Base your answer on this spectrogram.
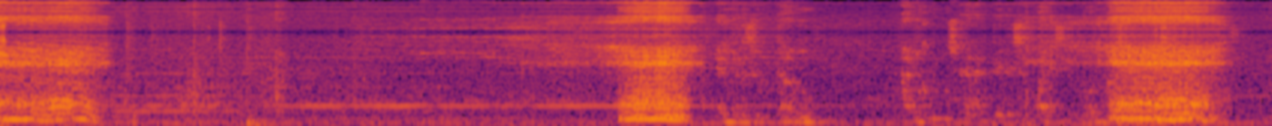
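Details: A person snoring while asleep, with three loud, rasping snores about four seconds apart and quiet breathing between them; snoring.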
